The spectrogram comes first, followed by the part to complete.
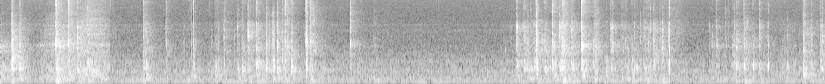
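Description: Faint typing on a computer keyboard: quick keystrokes in short runs, with a pause of a second or so in the middle.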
